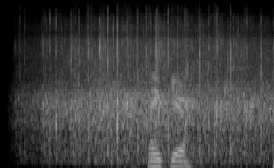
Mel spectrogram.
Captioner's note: audience applauding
